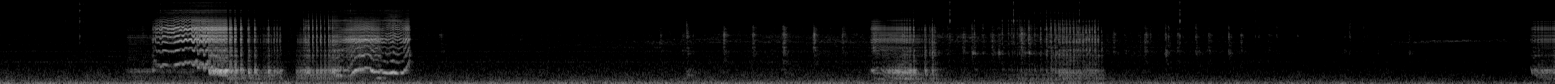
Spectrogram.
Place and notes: workum, het zool: marina, berth h - the city, the country & me: marina, sailing yacht, plastic box
contact mic on plastic box
the city, the country & me: july 9, 2011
